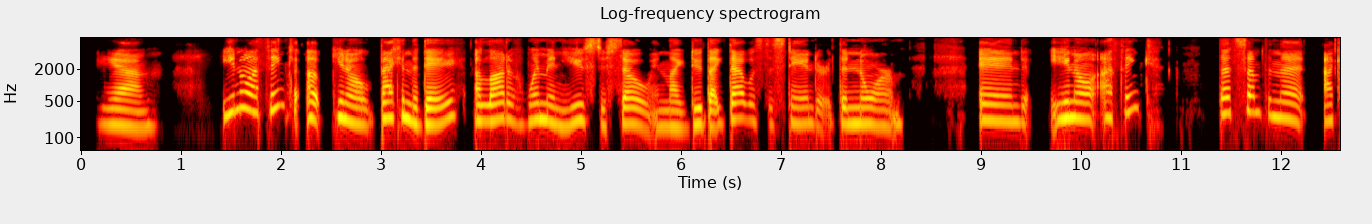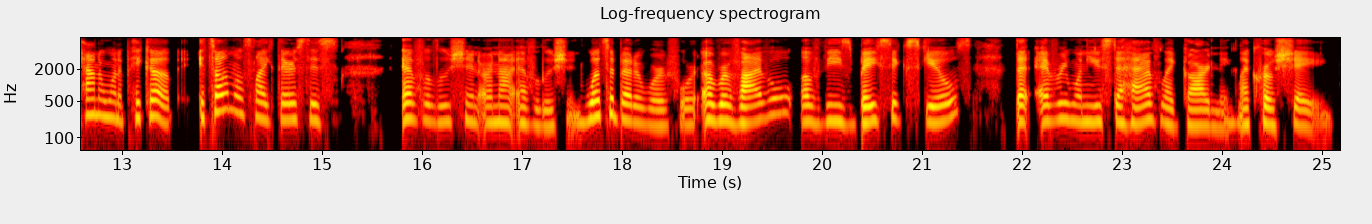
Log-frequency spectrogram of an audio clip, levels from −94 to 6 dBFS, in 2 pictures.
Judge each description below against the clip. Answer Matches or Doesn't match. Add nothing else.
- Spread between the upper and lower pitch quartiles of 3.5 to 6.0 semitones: Matches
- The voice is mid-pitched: Doesn't match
